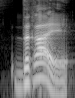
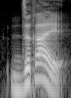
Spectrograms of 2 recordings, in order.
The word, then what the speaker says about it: drei: And the next one sounds pretty similar. It's drei, 3, drei. So zwei means 2 and drei with a DR means 3, drei.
